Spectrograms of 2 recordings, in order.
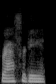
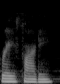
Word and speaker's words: Rayfarty: sister wanting to name my niece Rayfarty, pronounced Rafferty, not at all like Rayfarty.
